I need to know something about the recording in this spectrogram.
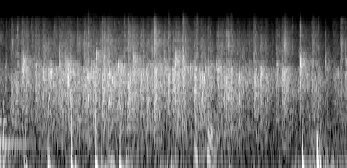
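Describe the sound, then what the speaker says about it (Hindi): A church youth congregation claps for one another during a Friday service, a steady wash of clapping with scattered distinct claps, and a faint voice now and then. "सब लोग आपस में एक दूसरे के लिए ताली बजाएंगे हम लोग"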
